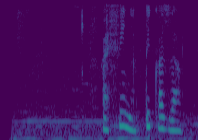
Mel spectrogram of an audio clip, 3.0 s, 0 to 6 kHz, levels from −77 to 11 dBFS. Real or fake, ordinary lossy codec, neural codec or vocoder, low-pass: real; none; none; 5.4 kHz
